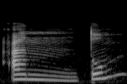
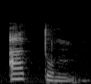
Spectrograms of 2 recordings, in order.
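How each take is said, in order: First: The n sound is pronounced fully and clearly. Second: The n sound is left out entirely. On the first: "tidak jelas an" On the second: "tidak jelas masuk langsung atum"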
